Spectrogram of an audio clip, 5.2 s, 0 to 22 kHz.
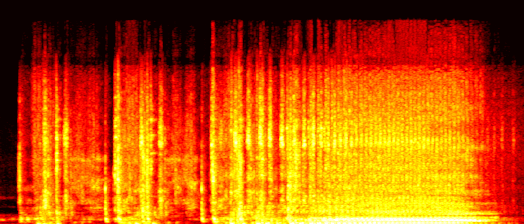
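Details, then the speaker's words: Simpson pressure washer with a Honda GCV190 that won't run after storage. Given fuel, it pops, catches and runs briefly with a rattle, then dies within about two seconds. Stale fuel or a clogged carburetor is suspected. "Runs and dies. So, let me give it a couple more pulls just to double check. Yep, it's not running on its own."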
